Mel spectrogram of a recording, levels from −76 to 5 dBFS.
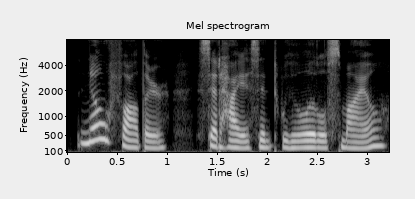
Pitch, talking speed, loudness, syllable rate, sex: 205 Hz, 150 wpm, -17 LUFS, 4.3 syllables/s, female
